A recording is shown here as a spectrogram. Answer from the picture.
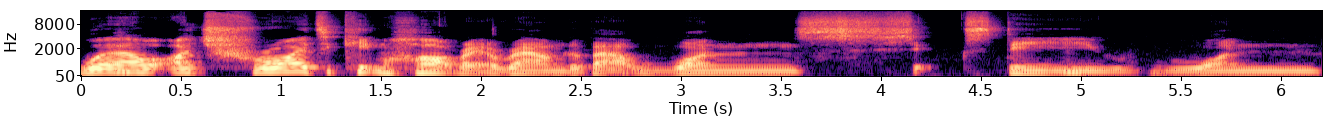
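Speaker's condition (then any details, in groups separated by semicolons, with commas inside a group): Stammer; long hidden even from wife and kids, became quite unwell with it last year; speaking on podcast with stammer, says speaking here has taken a lot; has always fought to be able to speak; prolonged sounds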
